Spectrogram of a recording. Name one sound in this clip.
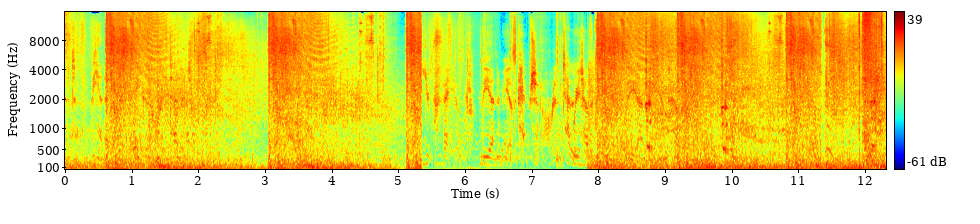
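A rocket launcher fires with loud booms.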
